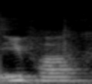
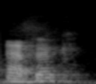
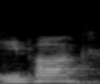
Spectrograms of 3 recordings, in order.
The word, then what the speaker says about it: Epoch: it yeah it is Epoch um you know in America our pronunciation we were taught epic pretty much everywhere else in the world is pronounced Epoch um and that's that's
